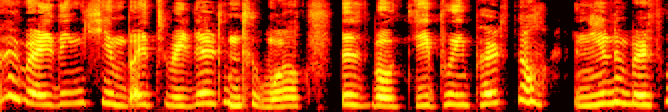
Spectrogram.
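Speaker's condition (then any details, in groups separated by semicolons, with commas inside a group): Cerebral palsy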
